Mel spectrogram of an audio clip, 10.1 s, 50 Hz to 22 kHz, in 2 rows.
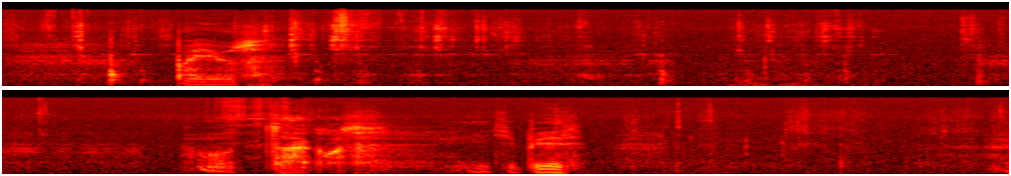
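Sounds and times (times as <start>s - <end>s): rustling of leaves: 0.0s - 5.3s
light clicks and taps on glass jars: 0.0s - 5.4s.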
